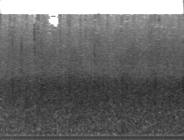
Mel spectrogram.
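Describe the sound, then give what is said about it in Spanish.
A crowd applauding at the ceremony for the new bishop of the Diocese of Mondoñedo-Ferrol, Spain, as they await his words, steady dense clapping that holds at an even, fairly loud level throughout without breaks or voices on top. “Esperamos sus palabras, todo el pueblo las espera mientras siguen aplaudiendo.”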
